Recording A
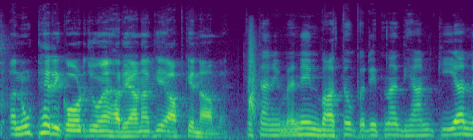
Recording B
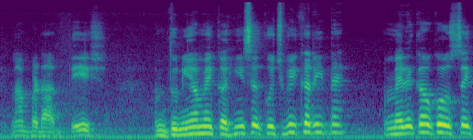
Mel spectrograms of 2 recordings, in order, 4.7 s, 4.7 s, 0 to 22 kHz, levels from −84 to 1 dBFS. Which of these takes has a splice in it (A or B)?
A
